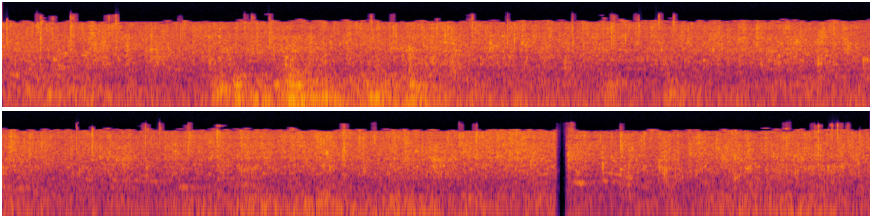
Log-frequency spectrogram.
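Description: Steady heavy rain falling and splashing on a concrete yard. A low rumble of thunder swells and fades between about one and a half and three seconds in.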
